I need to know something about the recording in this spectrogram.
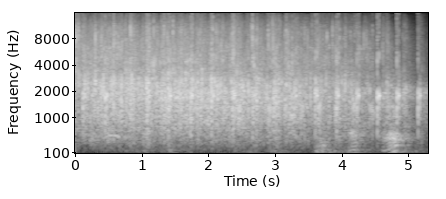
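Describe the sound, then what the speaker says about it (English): An audience gives a big round of applause after a dance crew's performance, a loud dense clapping that continues steadily and thins slightly toward the end, with faint voices mixed in. "Big round of applause."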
